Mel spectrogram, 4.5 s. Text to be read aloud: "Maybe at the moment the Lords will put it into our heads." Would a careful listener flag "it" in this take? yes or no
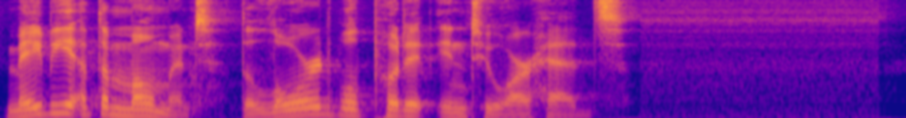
no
